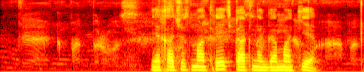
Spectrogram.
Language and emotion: Russian, neutral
